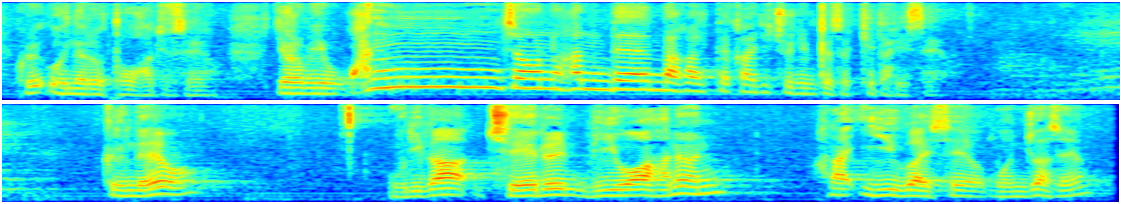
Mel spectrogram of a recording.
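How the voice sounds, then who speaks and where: A man preaching a sermon with lots of energy, acting out voices and swinging between loud and hushed speech. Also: medium pitch. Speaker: pastor.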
